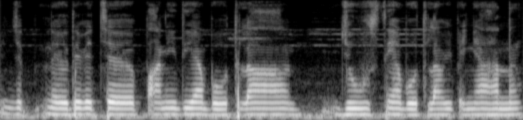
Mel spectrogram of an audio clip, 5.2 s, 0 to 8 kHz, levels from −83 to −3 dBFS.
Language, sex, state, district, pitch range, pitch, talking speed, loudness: Punjabi, male, Punjab, Kapurthala, 145-150 Hz, 145 Hz, 125 wpm, -17 LUFS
